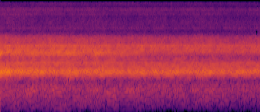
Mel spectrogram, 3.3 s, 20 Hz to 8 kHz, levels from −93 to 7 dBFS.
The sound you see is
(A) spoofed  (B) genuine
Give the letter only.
A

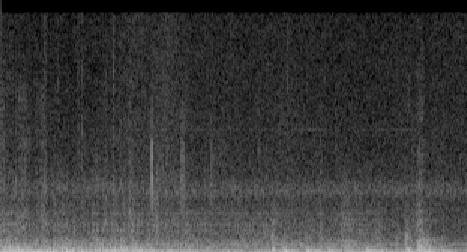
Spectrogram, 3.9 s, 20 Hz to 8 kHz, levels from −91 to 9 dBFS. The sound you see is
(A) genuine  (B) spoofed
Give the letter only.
A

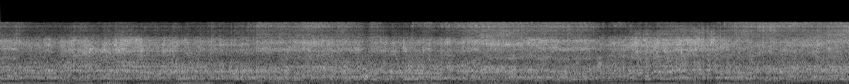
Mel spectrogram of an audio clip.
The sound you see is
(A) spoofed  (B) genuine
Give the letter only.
A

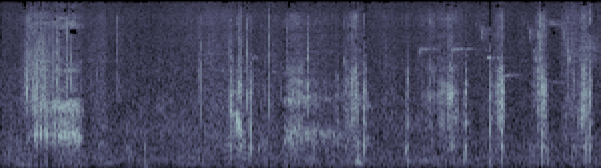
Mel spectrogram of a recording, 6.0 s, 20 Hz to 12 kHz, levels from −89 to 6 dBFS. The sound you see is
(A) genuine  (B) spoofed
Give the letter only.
A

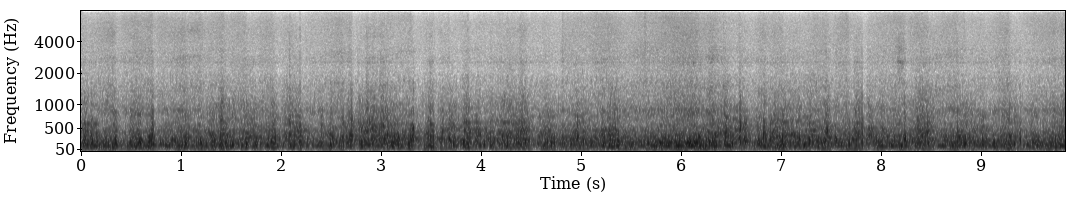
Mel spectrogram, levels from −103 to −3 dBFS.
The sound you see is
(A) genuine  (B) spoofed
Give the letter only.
B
